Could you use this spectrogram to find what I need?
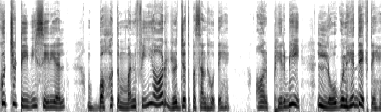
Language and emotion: Urdu, disgusted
